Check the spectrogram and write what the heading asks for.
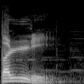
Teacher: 2 dots below the alphabet's L. So the Li here is to be pronounced with your tongue touching the roof of the mouth. So it is pronounced as Palli.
